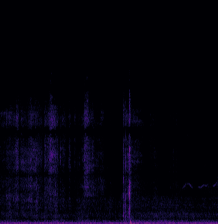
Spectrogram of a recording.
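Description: Faint rubbing of trading cards being slid through the hands and moved to the back of a stack, with one sharp click from a card about two and a half seconds in, over a steady low hum.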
